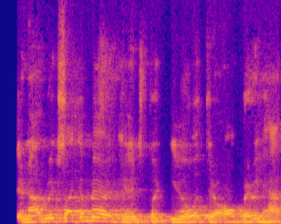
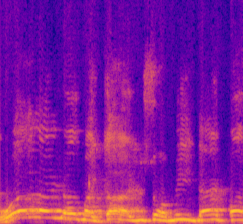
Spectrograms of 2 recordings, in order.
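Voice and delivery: put-on high, whiny teenage protest; mocking teen daughter; 9 semitones higher than usual. Daughter protesting to her dad in a high, whiny mock voice. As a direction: mimic a daughter rolling her eyes at Dad.

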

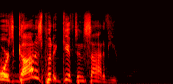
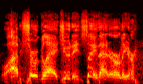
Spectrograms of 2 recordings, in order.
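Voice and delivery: wheezing through laughter; laughing reply; 7 semitones lower, 5 dB louder than usual. Real, not acted. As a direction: say it while cracking up. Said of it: "he comes back and said".

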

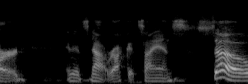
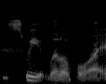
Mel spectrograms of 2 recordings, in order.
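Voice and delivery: cooing; 10 semitones lower, 9 dB quieter than usual. Real, not acted. Cooing over partner.

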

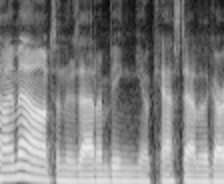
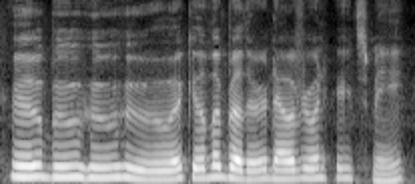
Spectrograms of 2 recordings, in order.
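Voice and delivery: fake crying; 6 semitones higher than usual. God mocking Cain's whining.

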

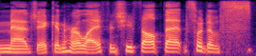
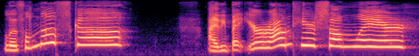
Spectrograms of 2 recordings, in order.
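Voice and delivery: high singsong call, raised voice; 4 dB louder than usual. Acted. Player's witch calling to a nearby creature, calling out. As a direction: call out for a small hidden creature. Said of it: "she just kind of calls out".

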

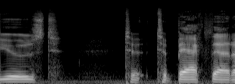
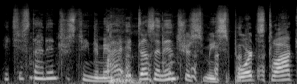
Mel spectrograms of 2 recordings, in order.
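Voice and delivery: higher, brighter mock sister voice, rushing the middle; imitating his sister; 9 semitones higher, 4 dB louder than usual. Host mimics his sister explaining she finds sports talk dull, higher and quicker. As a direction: play the sister kindly brushing off sports talk. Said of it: "She goes".

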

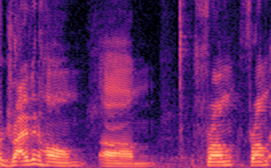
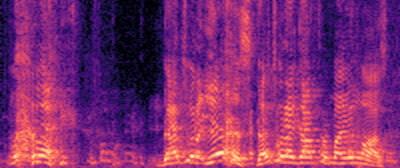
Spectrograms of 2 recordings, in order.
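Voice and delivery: high, laughing disbelief; 10 semitones higher, 5 dB louder than usual. Real, not acted. Husband telling his wife's family story, laughing.

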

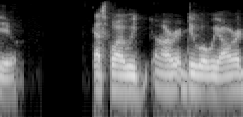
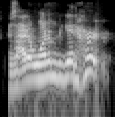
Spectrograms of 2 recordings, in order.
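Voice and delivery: much higher, flustered stammering parent; worked-up parent; 10 semitones higher, 5 dB louder than usual. Retold or imitated. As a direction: defend yourself, rattled and high. Parent answering why they yelled.

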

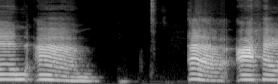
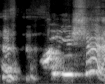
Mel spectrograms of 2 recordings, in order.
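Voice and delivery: high, loud burst of approval; real enthusiastic endorsement; eager encouragement; 12 semitones higher, 7 dB louder, slower than usual. Real, not acted. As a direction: urge them on excitedly. Eagerly encourages the other host.

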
